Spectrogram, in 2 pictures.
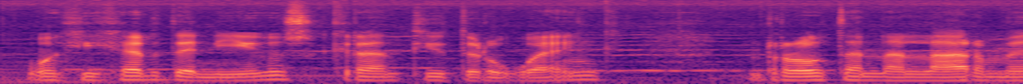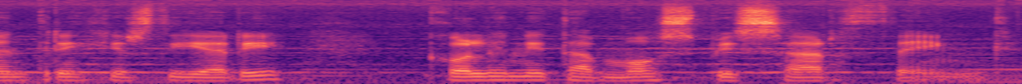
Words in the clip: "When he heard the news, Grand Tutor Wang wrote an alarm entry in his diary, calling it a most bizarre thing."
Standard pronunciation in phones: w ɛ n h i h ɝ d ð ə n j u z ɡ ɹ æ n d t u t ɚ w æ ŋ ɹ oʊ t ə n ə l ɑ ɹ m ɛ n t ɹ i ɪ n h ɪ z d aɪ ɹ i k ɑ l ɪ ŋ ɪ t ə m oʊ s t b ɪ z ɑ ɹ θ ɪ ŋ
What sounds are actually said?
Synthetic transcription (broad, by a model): w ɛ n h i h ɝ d ð ə n j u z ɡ ɹ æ n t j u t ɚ w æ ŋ ɹ oʊ t ə n ə l ɑ ɹ m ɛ n t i ɪ n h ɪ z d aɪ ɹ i k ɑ l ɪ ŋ ɪ t ə m oʊ s t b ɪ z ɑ ɹ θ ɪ ŋ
